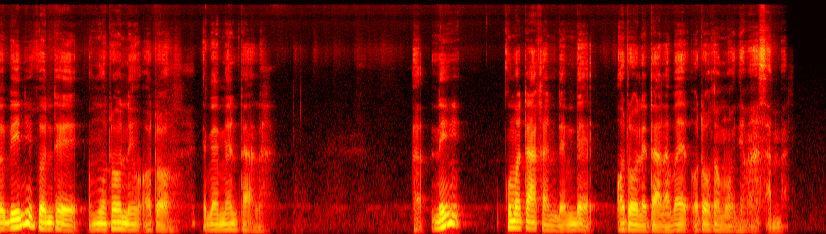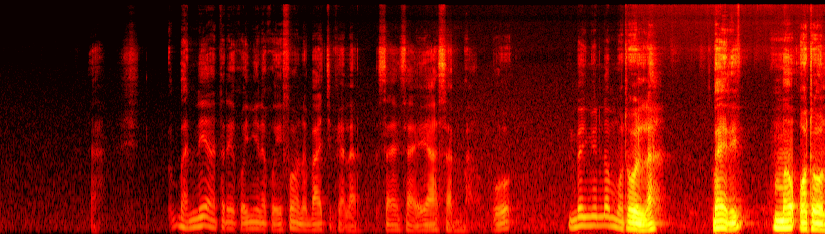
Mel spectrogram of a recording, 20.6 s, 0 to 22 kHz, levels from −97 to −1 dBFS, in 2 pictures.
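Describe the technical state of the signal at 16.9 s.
At 16.9 s you're in the middle of an automatic gain rising stretch, running from 12.48 to 18.04 s. The input fell by about 22 dB, so the AGC slowly pushes its gain up by about 11 dB, and the voice and the room noise swell up together.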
